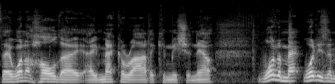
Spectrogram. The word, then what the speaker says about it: Makarrata: How you say it? We're doing our best. – We're doing our best. – Makarrata? – Makarrata. Yeah, the Makarrata Commission.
